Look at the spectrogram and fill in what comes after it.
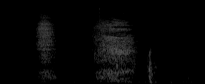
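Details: A single sneeze during a staged classroom comedy skit: a sharp breathy intake, then a forceful hissing burst of air in a quiet room.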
